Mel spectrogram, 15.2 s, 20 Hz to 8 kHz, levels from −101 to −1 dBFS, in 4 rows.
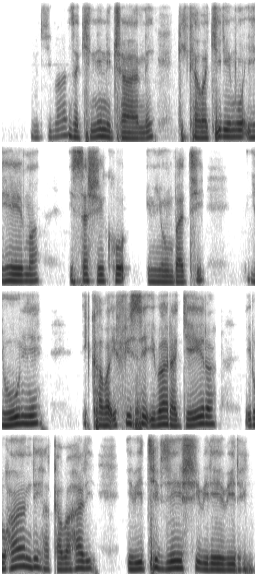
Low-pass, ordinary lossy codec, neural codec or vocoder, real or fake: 7.2 kHz; Opus, 32 kbps; codec, 16 kHz, 2 kbps, FunCodec, trained on LibriTTS, 25 frames a second; fake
